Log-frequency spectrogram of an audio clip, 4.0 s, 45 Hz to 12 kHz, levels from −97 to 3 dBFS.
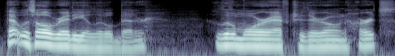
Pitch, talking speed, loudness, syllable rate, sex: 120 Hz, 195 wpm, -16 LUFS, 6.1 syllables/s, male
